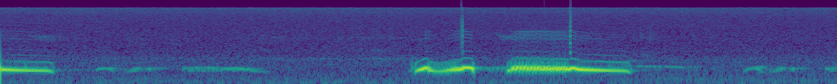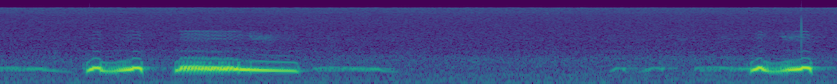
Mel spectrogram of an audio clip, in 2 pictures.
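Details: Spotted dove cooing for luring: soft quiet notes lead into a louder wavering double note and long falling coo, the phrase repeated about every three seconds.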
